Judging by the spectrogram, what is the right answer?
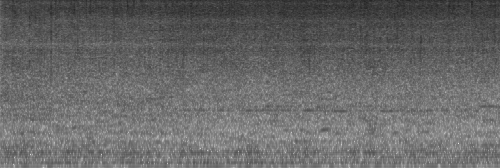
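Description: Prawns frying in hot oil with garlic in a frying pan: a steady sizzle that starts as they are tipped in from a strainer. A low rumble runs underneath.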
